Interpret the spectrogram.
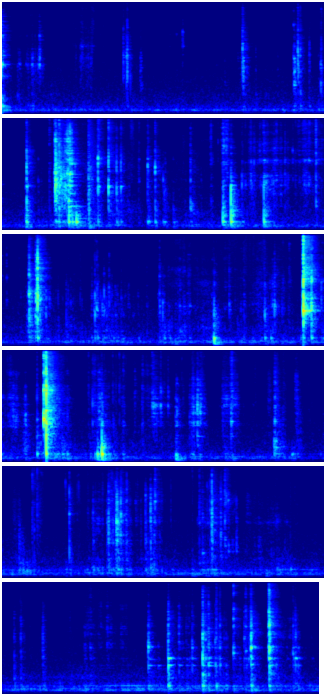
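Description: Light clicks, taps and knocks as a toy truck's painted steel cab and clear plastic window insert are handled and pressed together, with two sharper knocks about halfway through, over a faint steady low hum.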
